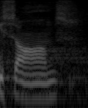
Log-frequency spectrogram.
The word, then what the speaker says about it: Psalms: If you're new to the Bible, it looks like P Psalms, but the P is silent. The book of Psalms 133 is where we're going to be.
